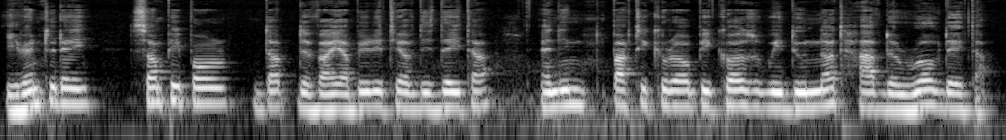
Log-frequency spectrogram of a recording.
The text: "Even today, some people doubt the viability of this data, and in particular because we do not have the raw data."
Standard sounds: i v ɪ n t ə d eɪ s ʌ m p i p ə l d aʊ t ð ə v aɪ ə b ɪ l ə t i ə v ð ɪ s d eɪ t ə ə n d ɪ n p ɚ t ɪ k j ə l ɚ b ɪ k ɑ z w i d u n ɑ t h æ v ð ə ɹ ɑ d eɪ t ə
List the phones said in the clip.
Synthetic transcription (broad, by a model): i v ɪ n t ə d eɪ s ʌ m p i p ə l d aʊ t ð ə v aɪ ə b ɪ l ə t i ə v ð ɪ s d eɪ t ə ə n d ɪ n p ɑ t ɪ k j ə l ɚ b ɪ k ɑ z w i d u n ɑ t h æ v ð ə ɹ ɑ d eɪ t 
